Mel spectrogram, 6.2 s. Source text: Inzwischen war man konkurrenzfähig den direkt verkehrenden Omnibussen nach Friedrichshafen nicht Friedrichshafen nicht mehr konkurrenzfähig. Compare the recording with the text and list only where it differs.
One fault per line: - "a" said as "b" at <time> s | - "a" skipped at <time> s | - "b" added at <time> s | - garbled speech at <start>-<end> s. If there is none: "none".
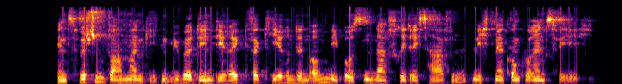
- "konkurrenzfähig" said as "gegenüber" at 1.4 s
- "Friedrichshafen nicht" skipped at 4.9 s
